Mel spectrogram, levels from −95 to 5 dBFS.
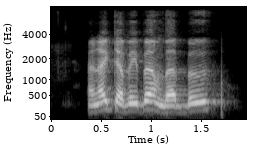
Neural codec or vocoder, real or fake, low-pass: codec, 16 kHz in and 24 kHz out, 1 kbps, XY-Tokenizer; fake; 7.2 kHz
